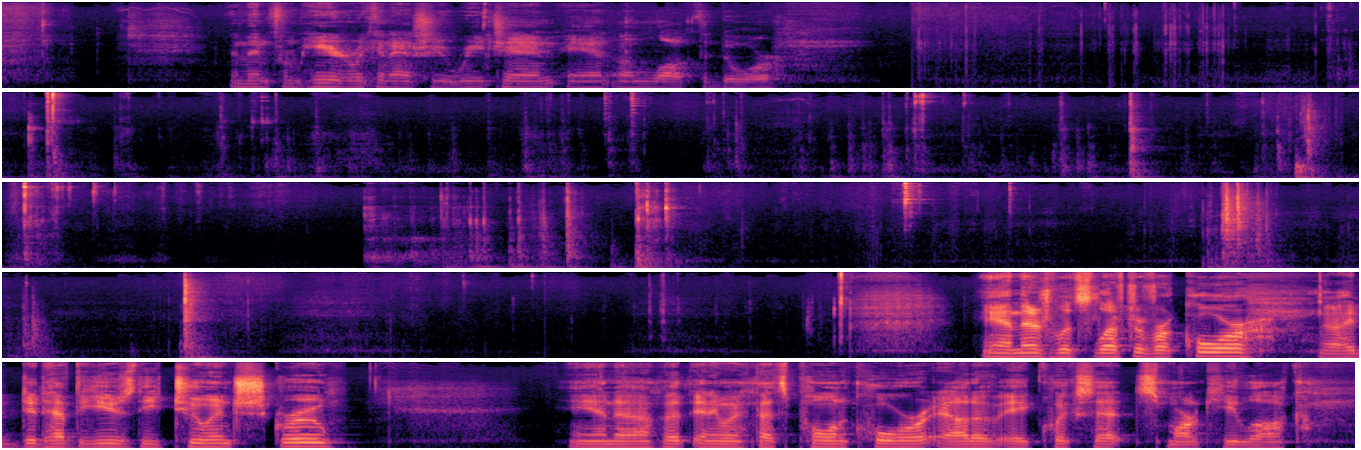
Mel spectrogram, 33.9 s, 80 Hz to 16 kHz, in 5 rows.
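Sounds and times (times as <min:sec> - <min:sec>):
deadbolt mechanism clicking and scraping: 0:19.5 - 0:21.7.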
